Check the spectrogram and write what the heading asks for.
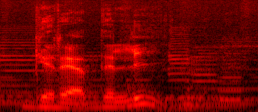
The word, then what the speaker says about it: gredelin: spelled like grädde, and I guess it's not related to that word either.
